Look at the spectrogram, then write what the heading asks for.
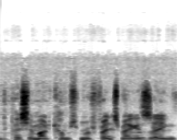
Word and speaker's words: Depeche Mode: And mode is just the word for fashion in French. Depeche Mode. And we just decided we liked the sound of that name. And we chopped off the accent and we just kept the pronunciation.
